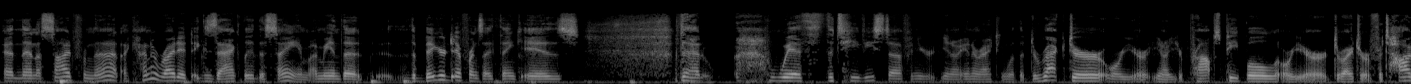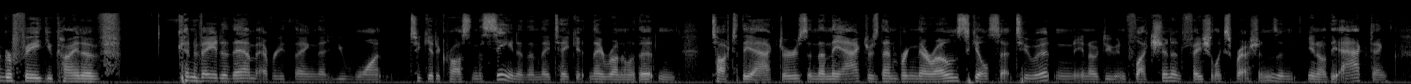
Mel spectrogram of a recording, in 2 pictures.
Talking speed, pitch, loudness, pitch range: 220 wpm, 130 Hz, -34 LUFS, 120-145 Hz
